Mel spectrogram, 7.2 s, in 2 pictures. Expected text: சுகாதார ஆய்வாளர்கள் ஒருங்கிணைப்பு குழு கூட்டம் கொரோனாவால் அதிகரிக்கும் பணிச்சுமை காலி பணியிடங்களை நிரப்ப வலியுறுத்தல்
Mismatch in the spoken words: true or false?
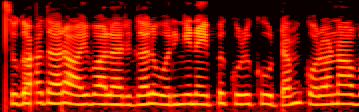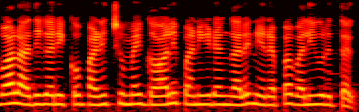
false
